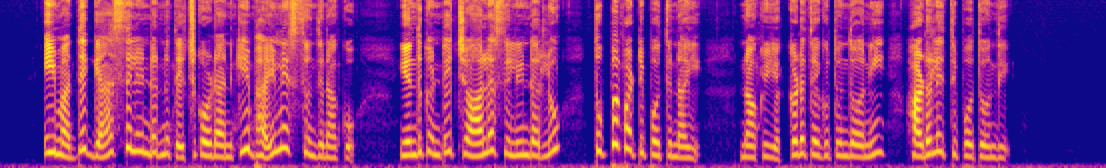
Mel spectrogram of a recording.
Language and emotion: Telugu, fearful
